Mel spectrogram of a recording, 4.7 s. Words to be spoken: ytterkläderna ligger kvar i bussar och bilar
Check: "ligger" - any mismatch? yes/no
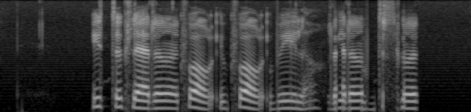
yes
